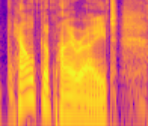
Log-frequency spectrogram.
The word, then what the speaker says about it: chalcopyrite: It is chalcocite and chalcopyrite, hard CH like chaos because of the Greek root.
